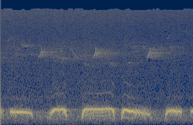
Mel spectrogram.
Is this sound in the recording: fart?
no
